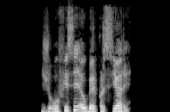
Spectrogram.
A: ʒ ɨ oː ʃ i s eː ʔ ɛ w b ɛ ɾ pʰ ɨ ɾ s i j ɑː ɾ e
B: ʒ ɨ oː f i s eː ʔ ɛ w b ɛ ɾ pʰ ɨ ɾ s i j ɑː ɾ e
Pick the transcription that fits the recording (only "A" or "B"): B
